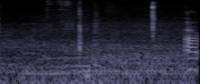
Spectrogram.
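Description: Car cabin with the engine running as a steady low rumble, with a few light clicks and rustles as cardboard pizza boxes and a paper receipt are handled.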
